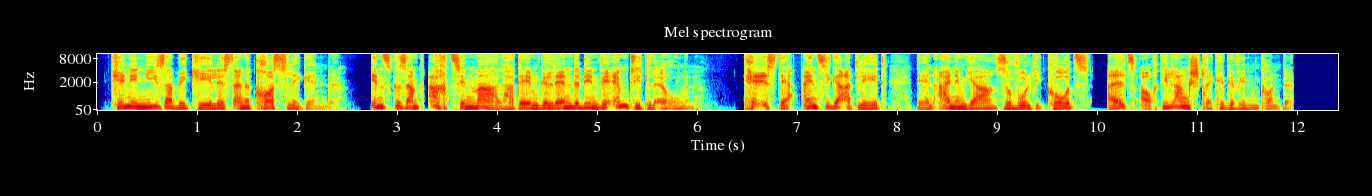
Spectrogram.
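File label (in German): kommentar, sprecher; LOFT VOICES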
